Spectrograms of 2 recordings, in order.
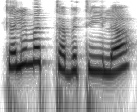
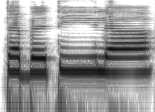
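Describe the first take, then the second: First: Said in the usual way. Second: تبتیلا said very slowly with the ba bounced in qalqala and the final alif stretched. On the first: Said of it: "با کو قلقلہ سے پڑھنا ہے". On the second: Shown as a demonstration. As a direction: chant تبتیلا, shaking the sakin ba and drawing out the end. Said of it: "ہمیں با کو قلقلہ سے پڑھنا ہے". (تبتیلا میں با پر قلقلہ اور آخر میں مد)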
